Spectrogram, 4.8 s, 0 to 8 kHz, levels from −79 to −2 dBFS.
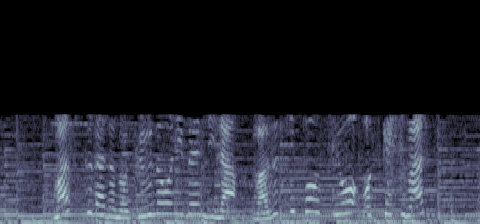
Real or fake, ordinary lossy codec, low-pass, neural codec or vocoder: real; AAC, 16 kbps; 7.2 kHz; none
